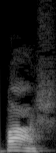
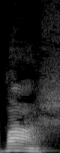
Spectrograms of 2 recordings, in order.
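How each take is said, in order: No difference in how they are said.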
